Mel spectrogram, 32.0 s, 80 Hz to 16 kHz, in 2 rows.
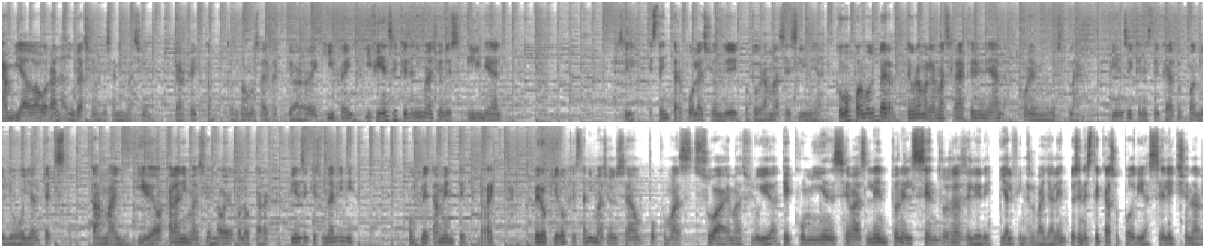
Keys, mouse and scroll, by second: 6.8 space, 8.5 space, 14.9 click, 17.5 click.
